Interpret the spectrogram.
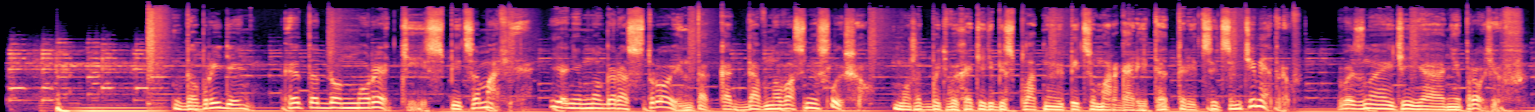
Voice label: ivr; pizza mafia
